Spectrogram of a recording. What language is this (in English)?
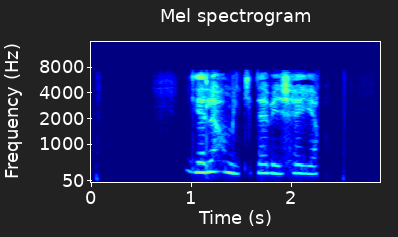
Arabic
